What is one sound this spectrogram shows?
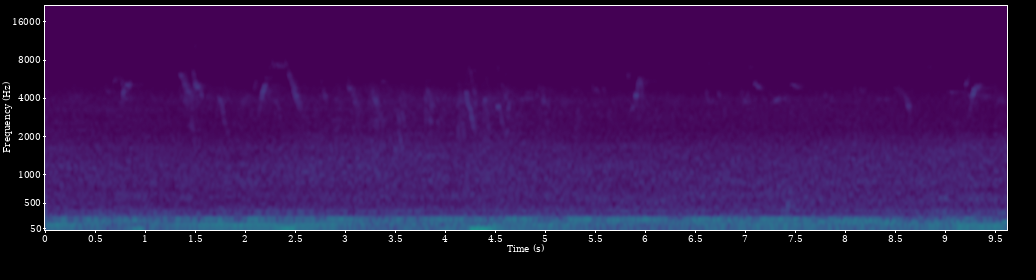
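Birds chirp and twitter in short, high calls.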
